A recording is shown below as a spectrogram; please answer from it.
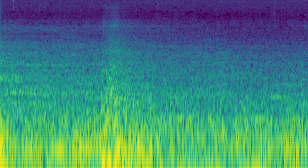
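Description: A plastic spoon scraping through softened, partly thawed ice cream in the tub, a faint brief scrape about a second in, over a low steady rumble.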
